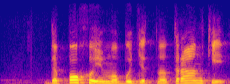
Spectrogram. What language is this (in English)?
Russian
